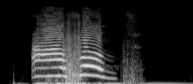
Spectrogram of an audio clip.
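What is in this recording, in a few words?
"evening", British English; PictureDictionary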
